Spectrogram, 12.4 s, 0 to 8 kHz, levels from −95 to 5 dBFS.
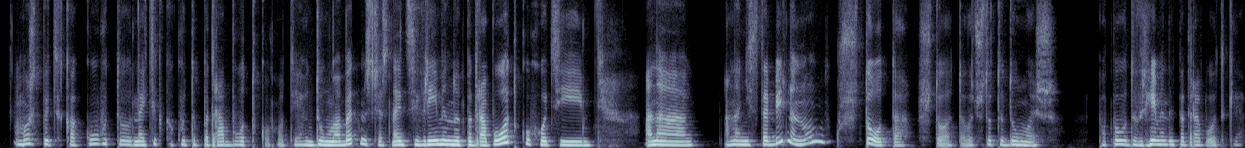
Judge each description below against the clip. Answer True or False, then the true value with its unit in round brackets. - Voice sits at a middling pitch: False (195 Hz)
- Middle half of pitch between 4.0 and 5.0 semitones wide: False (2.5 semitones)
